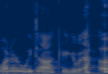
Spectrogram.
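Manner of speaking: confused, high-pitched voice. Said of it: "We're like".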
